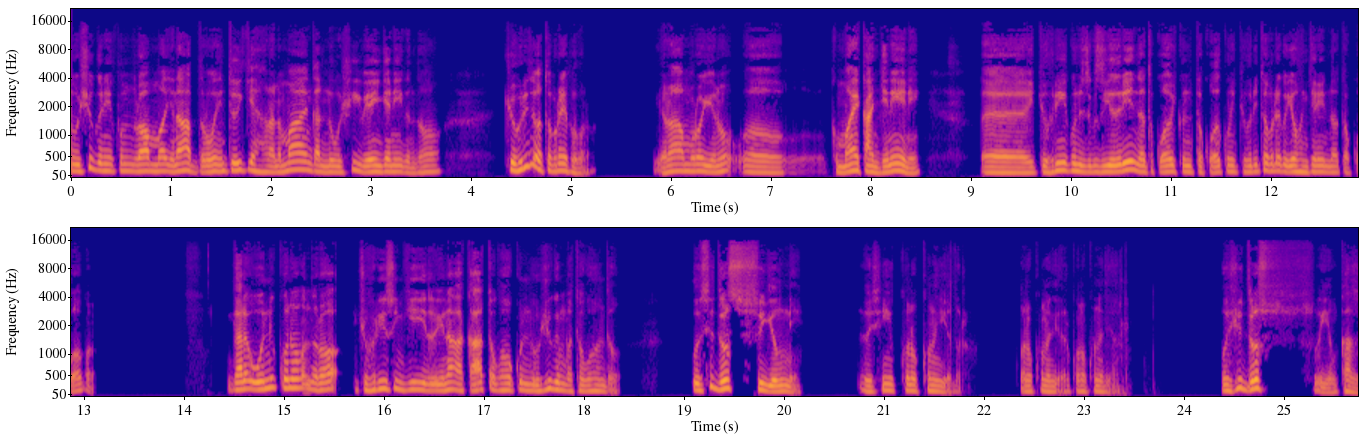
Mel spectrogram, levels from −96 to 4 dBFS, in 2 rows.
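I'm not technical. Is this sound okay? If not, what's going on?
Yes, this recording sounds fine, with nothing going wrong in it that you'd need to worry about.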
